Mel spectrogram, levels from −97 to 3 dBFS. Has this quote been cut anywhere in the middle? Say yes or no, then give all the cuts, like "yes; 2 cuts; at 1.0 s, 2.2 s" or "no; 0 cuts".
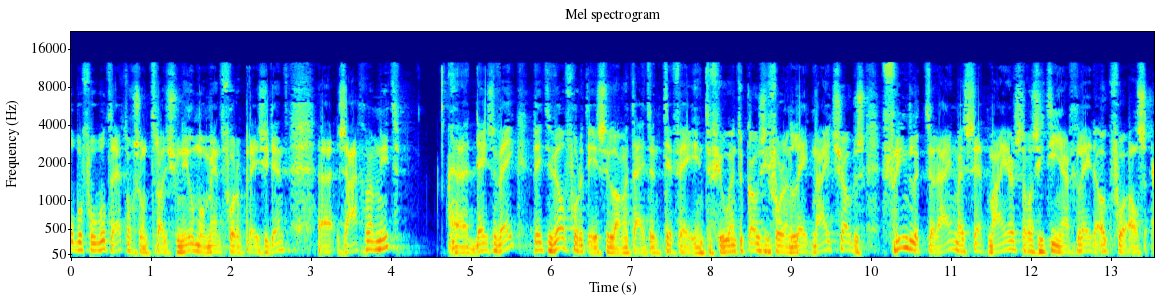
yes; 1 cut; at 5.8 s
